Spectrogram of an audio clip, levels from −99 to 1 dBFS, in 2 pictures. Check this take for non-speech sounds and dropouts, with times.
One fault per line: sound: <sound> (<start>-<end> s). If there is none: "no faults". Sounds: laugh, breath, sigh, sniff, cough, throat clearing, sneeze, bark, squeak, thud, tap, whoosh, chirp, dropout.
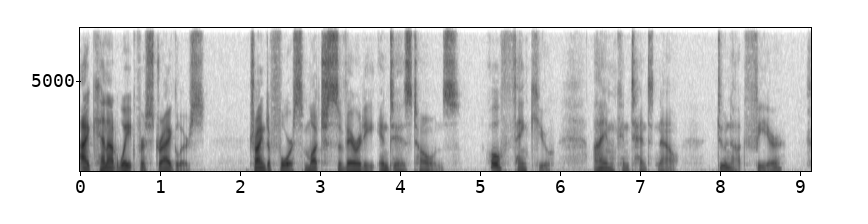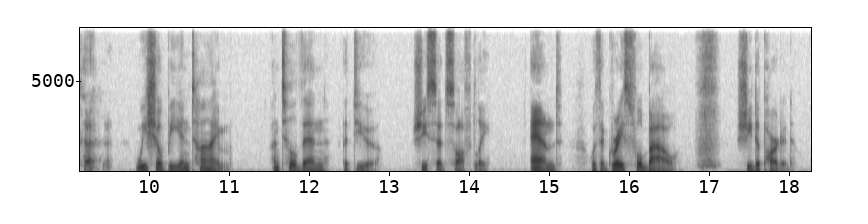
sound: laugh (9.1-9.6 s)
sound: sniff (16.8-17.2 s)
